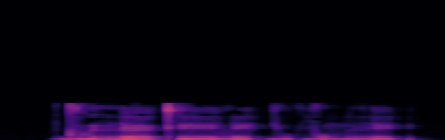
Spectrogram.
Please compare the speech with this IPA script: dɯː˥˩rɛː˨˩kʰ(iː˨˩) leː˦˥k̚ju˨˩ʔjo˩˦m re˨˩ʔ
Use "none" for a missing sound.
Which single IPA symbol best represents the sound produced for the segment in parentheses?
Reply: eː˨˩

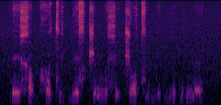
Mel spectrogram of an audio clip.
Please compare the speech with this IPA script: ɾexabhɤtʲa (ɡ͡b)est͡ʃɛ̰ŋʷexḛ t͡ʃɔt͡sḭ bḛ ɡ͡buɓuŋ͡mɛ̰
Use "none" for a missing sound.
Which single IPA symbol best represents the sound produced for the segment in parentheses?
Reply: ɡ͡b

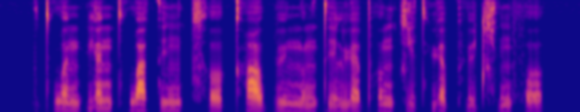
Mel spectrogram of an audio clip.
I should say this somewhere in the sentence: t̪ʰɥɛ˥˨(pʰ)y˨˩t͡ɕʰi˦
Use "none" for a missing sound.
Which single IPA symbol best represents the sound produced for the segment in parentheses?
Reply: pʰ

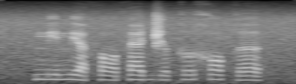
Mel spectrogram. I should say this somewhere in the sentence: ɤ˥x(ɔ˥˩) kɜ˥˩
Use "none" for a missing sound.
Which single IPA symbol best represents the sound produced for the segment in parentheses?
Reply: ɔ˥˩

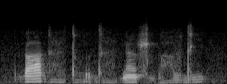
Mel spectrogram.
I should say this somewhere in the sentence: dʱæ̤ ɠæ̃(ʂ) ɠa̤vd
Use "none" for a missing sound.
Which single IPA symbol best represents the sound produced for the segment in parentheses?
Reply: ʂ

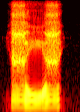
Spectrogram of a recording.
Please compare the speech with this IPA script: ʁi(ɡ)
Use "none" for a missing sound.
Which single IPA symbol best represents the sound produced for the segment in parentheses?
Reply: ʁ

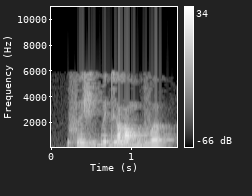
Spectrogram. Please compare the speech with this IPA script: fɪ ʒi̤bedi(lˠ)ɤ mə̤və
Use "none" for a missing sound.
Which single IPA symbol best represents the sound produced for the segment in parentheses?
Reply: lˠ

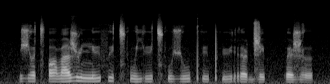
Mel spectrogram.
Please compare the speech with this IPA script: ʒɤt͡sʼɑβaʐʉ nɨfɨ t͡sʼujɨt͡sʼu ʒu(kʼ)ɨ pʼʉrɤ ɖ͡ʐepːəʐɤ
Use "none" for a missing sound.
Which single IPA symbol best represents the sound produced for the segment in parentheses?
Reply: pʼ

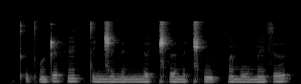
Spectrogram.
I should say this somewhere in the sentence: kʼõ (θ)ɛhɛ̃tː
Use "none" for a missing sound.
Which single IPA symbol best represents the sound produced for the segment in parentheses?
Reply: ʈ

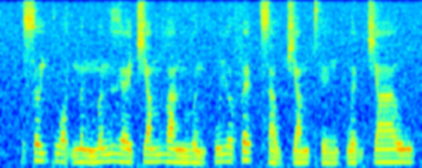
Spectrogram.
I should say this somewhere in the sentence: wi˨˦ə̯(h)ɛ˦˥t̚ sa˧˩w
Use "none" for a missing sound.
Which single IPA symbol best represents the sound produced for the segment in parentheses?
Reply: f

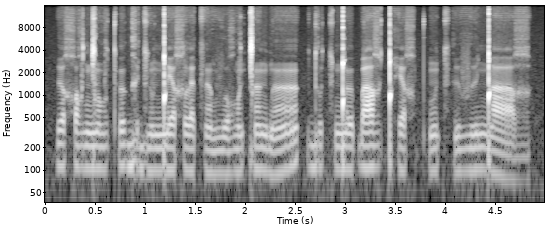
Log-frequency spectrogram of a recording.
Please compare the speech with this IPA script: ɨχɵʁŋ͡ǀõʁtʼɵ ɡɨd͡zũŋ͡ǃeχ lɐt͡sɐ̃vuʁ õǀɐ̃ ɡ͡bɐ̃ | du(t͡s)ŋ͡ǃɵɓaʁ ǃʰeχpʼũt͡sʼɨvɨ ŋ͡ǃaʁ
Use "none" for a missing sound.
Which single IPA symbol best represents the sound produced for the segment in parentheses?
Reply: t͡s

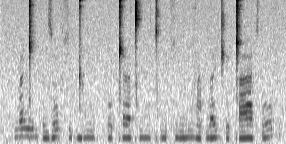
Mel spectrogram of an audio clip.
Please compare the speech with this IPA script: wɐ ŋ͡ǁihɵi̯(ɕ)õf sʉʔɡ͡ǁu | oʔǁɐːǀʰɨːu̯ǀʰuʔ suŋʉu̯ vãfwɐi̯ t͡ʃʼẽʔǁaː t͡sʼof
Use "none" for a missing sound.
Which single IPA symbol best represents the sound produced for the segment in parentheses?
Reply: z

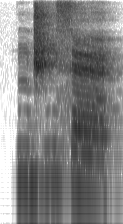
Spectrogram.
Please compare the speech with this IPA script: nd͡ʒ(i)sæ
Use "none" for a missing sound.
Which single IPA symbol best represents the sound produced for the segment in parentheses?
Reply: i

